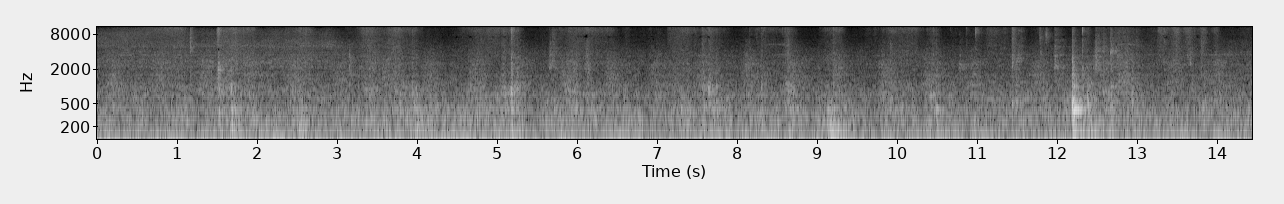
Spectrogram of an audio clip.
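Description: Light rustling and scattered small clicks of hair being brushed and handled, over a steady low hum.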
